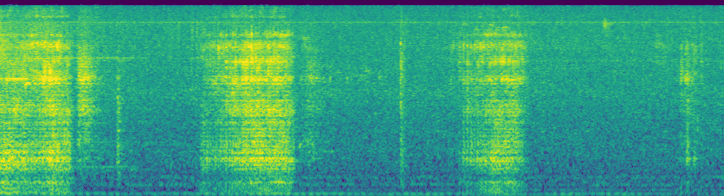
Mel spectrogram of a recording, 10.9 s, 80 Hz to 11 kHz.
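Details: Man snoring during sleep: three rasping snores at regular intervals, about 18 breaths a minute, over steady room hum; snoring.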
